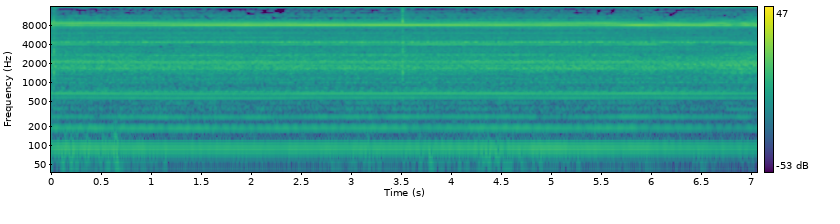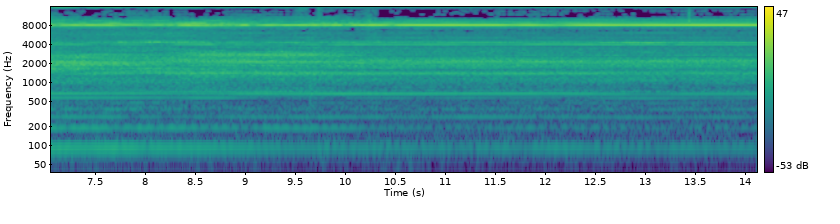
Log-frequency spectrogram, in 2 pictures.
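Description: A small electric ducted fan running steadily at low speed: an even hum with a thin, steady high whine over it.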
